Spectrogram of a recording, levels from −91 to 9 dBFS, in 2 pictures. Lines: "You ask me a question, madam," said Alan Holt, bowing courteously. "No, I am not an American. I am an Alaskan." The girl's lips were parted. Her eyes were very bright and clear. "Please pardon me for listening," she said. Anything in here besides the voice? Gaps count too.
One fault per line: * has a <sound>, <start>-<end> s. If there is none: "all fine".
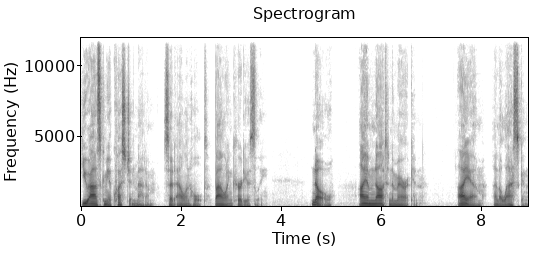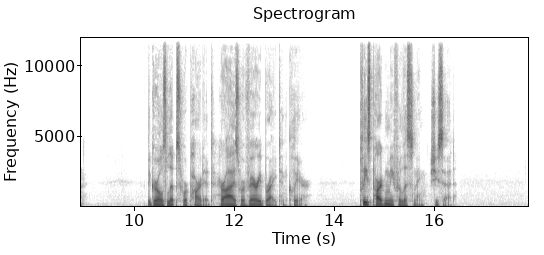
all fine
